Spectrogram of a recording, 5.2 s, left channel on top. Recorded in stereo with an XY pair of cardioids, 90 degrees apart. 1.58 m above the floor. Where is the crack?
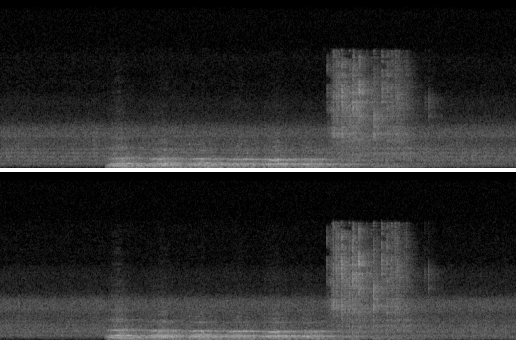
55° right, 0.9 m.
